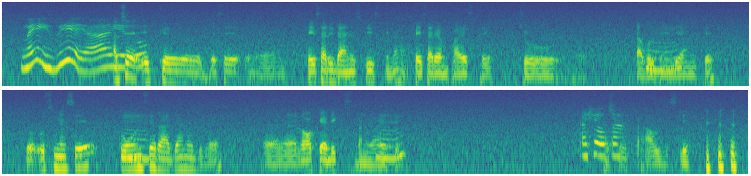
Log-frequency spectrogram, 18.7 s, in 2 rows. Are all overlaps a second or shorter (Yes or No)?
Yes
